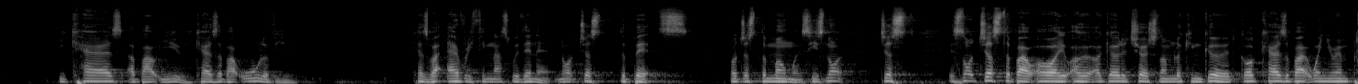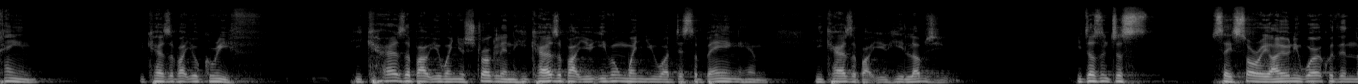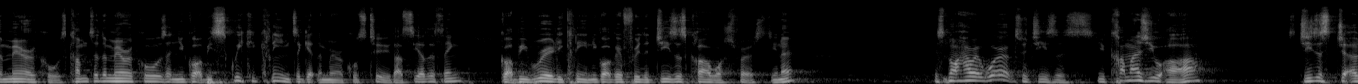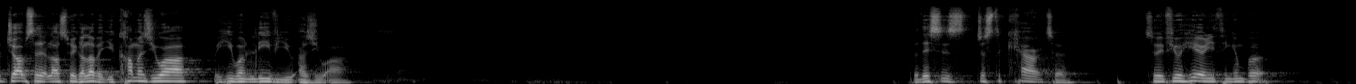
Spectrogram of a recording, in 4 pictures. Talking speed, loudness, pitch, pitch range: 195 wpm, -32 LUFS, 130 Hz, 115-140 Hz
